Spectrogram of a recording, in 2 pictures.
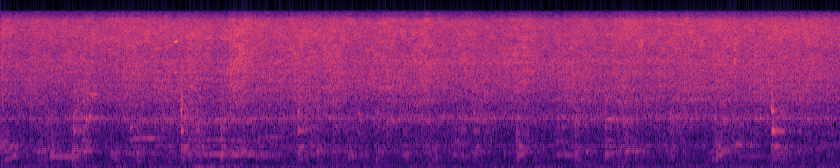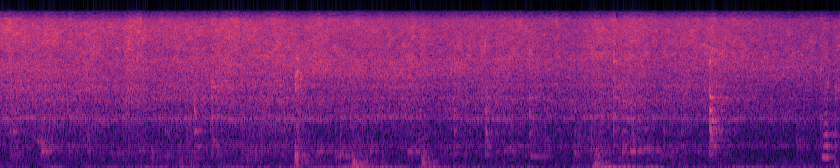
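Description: Mint leaves are stirred into rice in a frying pan, a continuous sizzle with repeated close scraping and clinking of a spatula against the pan, no voices present.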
